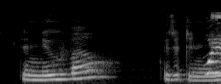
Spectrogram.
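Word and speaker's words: de novo: It's de It's d noo. Dooo. What did I say? Denuvo.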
